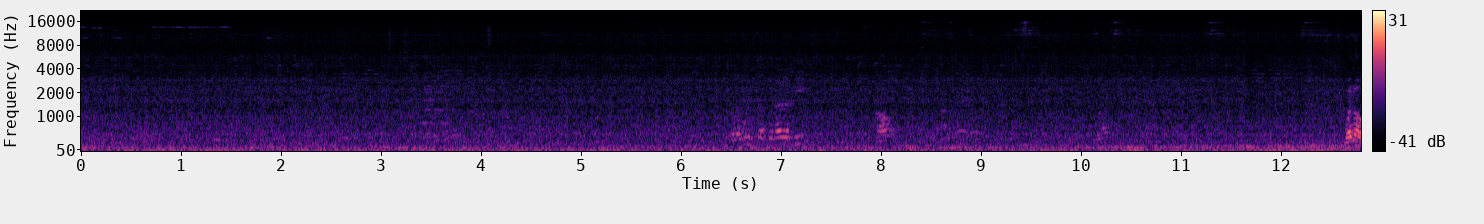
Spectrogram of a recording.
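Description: Street traffic: a steady low engine rumble from road vehicles, with faint voices heard briefly a little past the middle.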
